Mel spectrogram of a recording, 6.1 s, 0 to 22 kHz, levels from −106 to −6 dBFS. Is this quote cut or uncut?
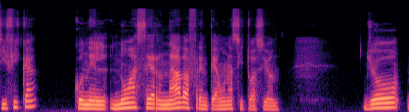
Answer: uncut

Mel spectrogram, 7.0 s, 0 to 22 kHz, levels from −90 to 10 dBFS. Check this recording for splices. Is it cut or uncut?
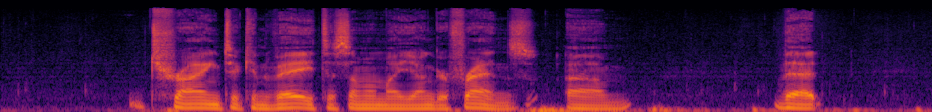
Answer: uncut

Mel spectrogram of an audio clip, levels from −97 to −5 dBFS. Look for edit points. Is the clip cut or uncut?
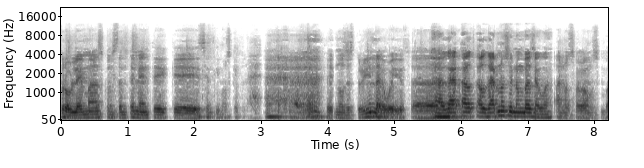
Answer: cut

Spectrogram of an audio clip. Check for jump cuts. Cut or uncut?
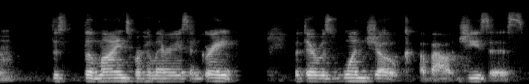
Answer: uncut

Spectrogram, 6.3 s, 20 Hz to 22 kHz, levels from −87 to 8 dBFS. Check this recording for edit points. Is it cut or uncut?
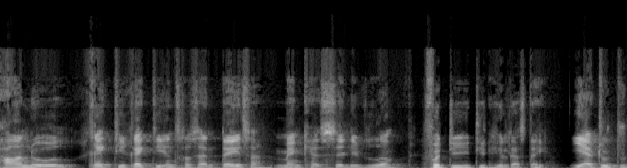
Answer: cut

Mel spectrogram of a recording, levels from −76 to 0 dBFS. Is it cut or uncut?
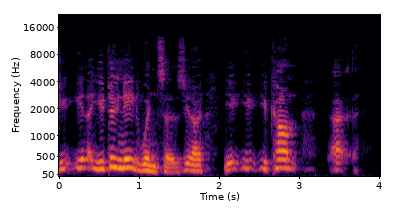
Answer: uncut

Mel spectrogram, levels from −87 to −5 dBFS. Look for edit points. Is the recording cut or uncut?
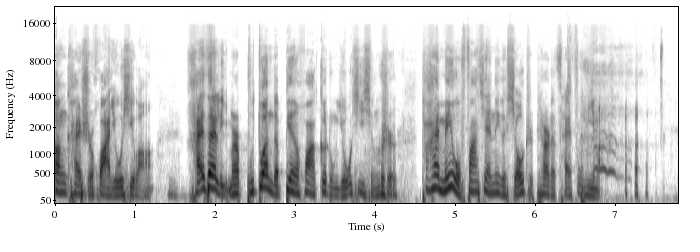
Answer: uncut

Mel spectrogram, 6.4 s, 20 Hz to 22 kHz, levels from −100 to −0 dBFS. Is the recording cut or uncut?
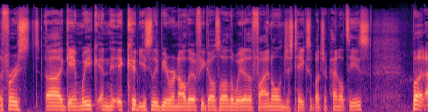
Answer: cut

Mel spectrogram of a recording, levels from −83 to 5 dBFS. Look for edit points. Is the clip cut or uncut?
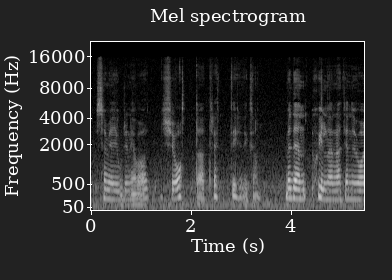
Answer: uncut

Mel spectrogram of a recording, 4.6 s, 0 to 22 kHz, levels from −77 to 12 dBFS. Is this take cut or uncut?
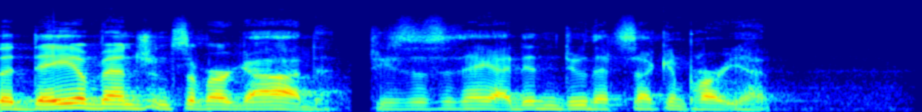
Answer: cut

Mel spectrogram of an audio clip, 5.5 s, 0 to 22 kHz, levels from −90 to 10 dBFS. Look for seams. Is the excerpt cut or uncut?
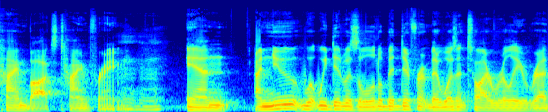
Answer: cut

